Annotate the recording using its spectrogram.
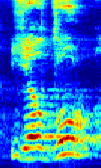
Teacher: ضاد کو پر پڑھیں گے اور را کو بھی یہاں پر پر پڑھیں گے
